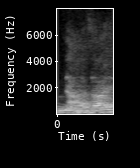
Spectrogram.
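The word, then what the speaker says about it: 哪吒: So um Naza is how we call them in Cantonese or how I pronounce in Cantonese.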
